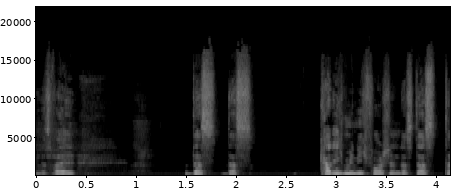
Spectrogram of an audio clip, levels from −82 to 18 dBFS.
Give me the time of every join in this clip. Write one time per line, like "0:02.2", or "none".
0:01.5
